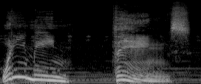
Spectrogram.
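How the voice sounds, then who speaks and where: A man's voice: sits high, wildly swooping pitch, slow, a little mellow, faint music behind, heavily acted. A man playing a teasing, easygoing middle-aged adventurer in a video game, with a folksy, playful drawl. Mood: uneasy, surprised. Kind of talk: video game dub acting.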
